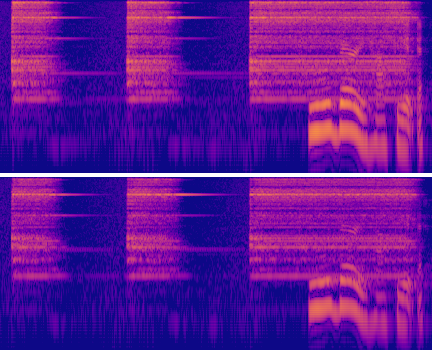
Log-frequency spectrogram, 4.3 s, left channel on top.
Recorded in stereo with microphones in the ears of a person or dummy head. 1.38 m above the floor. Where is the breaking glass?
I don't hear breaking glass.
